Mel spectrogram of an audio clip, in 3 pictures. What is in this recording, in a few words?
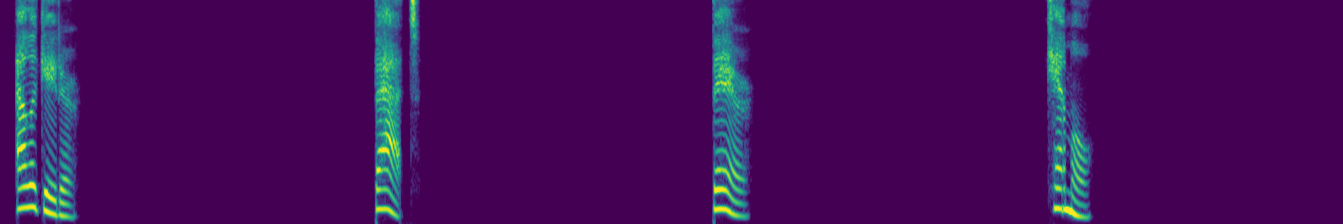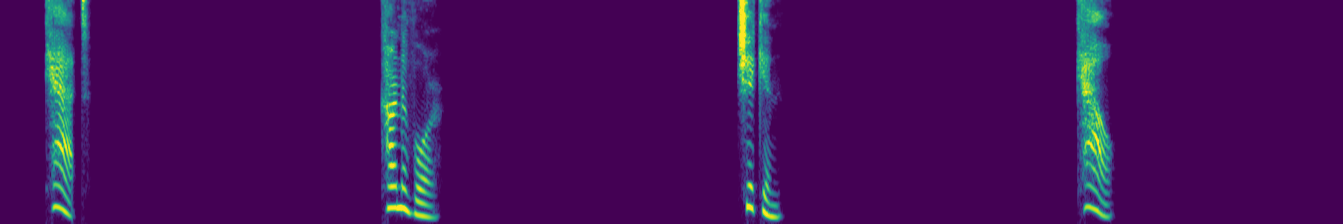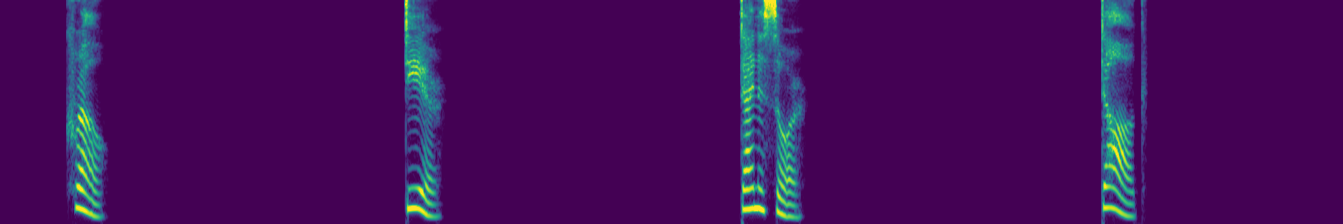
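American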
